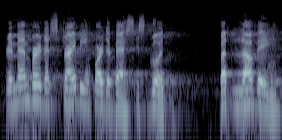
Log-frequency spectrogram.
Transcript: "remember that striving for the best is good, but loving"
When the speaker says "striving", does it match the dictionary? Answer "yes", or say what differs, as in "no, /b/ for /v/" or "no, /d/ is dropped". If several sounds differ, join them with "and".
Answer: no, /b/ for /v/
